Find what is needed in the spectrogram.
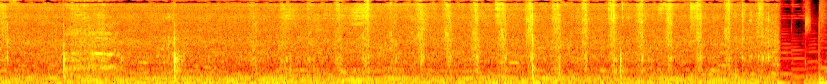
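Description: Chef's knife chopping Scotch bonnet peppers on a wooden cutting board: quick, irregular knocks of the blade against the board, with music underneath. Just before the end it cuts to music alone.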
